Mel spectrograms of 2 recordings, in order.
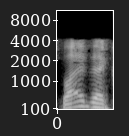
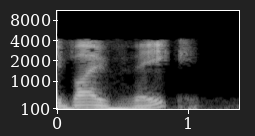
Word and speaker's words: Vivek: Vivek rhymes with cake. He says Ramaswamy, 38. I guess I should say Vivek.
